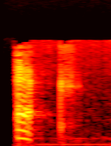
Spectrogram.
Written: ech

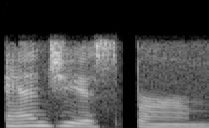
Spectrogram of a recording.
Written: angiosperm

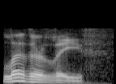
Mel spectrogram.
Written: leatherleaf

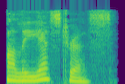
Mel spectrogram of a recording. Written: polyoestrous

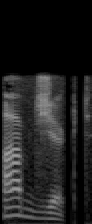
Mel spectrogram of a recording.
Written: object

